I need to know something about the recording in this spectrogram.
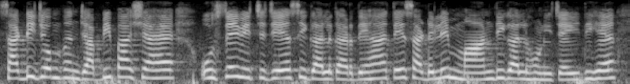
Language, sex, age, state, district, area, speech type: Punjabi, female, 30-45, Punjab, Barnala, urban, spontaneous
